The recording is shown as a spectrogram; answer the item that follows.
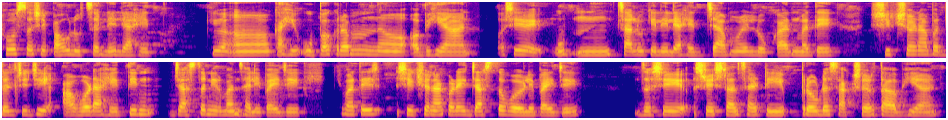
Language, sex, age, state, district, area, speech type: Marathi, female, 30-45, Maharashtra, Wardha, urban, spontaneous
